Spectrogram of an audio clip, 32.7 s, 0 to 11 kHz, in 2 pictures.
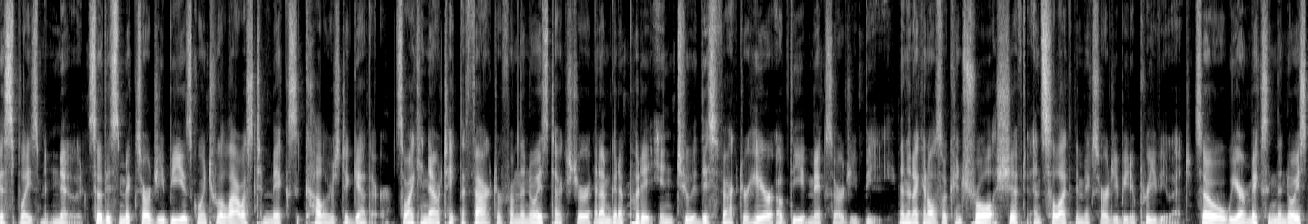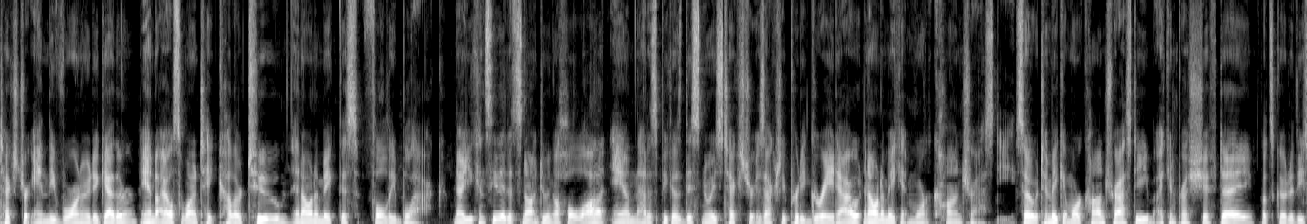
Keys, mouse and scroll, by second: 0.0 click, 0.9 scroll up 2, 1.1 click, 4.9 click, 6.3 click, 10.5-10.9 middle drag, 10.9 scroll up 2, 12.8 ctrl+shift+click, 14.8 scroll down 1, 14.9-15.7 middle drag, 15.7 click, 16.6 click, 17.1 click, 17.6 middle click, 17.8-19.4 scroll up 3, 19.4 click, 22.0-22.6 scroll up 2, 22.6-24.2 shift+middle drag, 24.2 click, 26.3 click, 28.9 scroll down 1, 30.9 shift+a.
